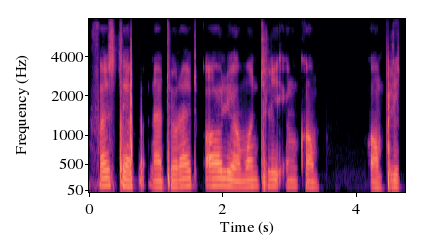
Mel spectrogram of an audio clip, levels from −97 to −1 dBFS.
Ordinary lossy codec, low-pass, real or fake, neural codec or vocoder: none; none; fake; codec, 16 kHz, 6 kbps, DAC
